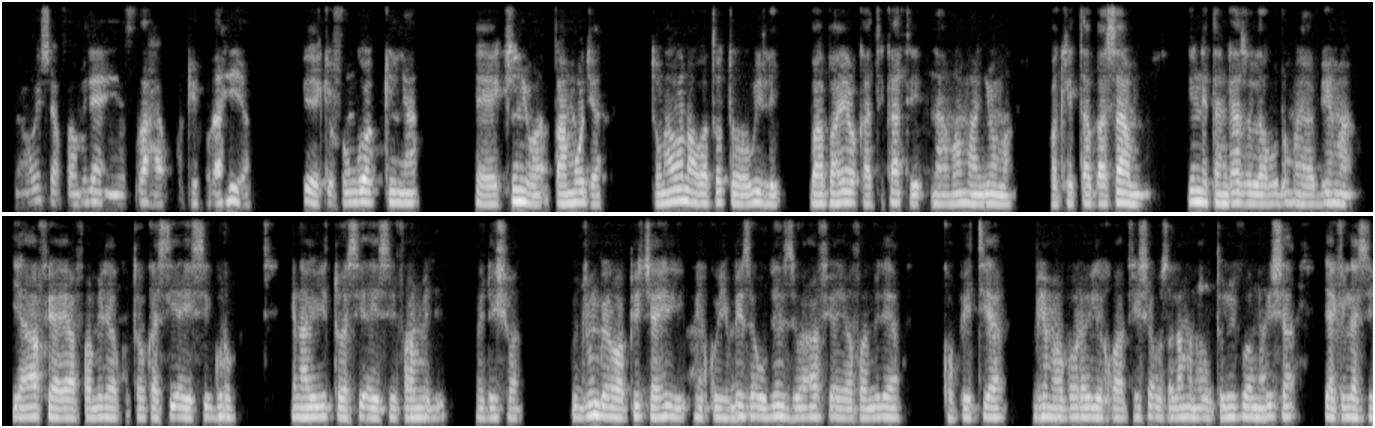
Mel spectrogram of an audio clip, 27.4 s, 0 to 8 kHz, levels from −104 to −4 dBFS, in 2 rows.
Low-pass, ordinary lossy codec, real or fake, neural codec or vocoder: 7.2 kHz; Opus, 64 kbps; fake; codec, 16 kHz in and 24 kHz out, 2.2 kbps, FireRedTTS-2 codec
